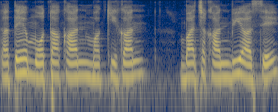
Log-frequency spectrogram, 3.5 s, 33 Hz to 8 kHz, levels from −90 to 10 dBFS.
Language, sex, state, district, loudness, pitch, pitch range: Nagamese, male, Nagaland, Dimapur, -15 LUFS, 180 Hz, 175-195 Hz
